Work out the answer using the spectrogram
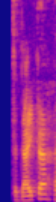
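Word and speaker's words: Tadych: See, some people think that Manitowoc did it with Bobby Dassey or Scott Tadyk, Tadyka. How do you pronounce that? – Tadyk.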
